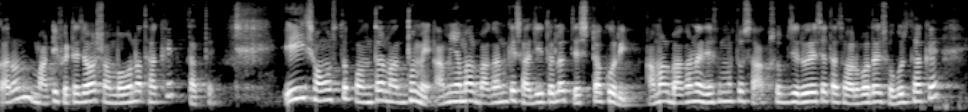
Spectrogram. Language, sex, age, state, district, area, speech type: Bengali, male, 30-45, West Bengal, Purulia, urban, spontaneous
